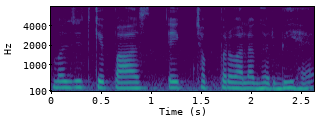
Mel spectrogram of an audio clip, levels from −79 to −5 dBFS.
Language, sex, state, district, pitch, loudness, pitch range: Hindi, female, Uttar Pradesh, Budaun, 200 Hz, -44 LUFS, 190-215 Hz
